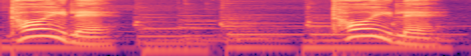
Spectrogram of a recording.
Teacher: When pronouncing re, your tongue touches the roof of your mouth. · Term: Japanese R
